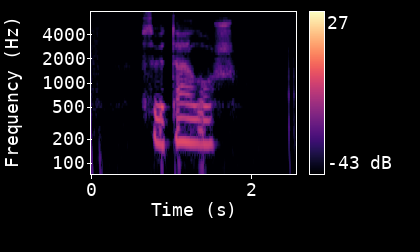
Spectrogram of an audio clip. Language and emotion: Russian, neutral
